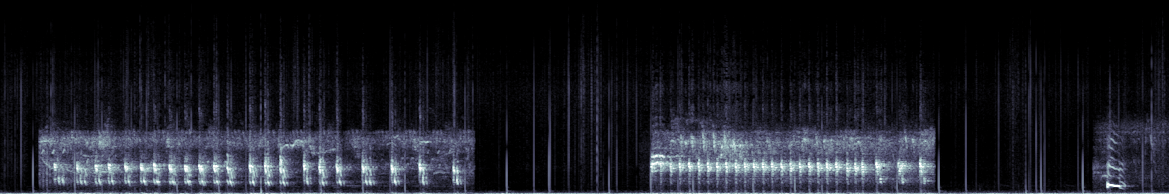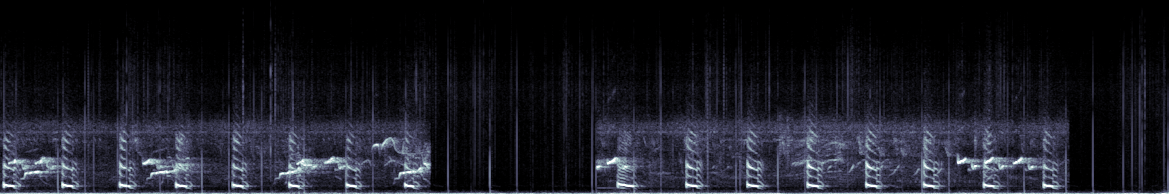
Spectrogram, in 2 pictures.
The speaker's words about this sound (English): The yellow-billed cuckoo, nicknamed rain crow, is a shy woodland bird more often heard than seen.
